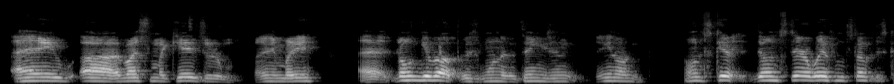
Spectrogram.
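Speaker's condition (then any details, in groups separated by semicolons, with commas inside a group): Cerebral palsy; dexterity issue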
